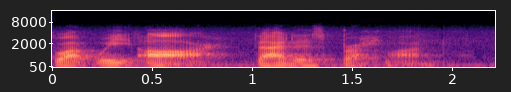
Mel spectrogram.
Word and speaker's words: Brahman: The highest caste is called the Brahmin, B-R-A-H-M-A-N, and that first A is a long A. Now that long A means related to, having to do with Brahman, with a short A.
